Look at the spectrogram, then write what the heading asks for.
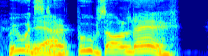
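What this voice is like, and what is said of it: Exaggerated character voice and accent. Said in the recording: “You got like a Mitch voice going there. Got the Mitch accent.”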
